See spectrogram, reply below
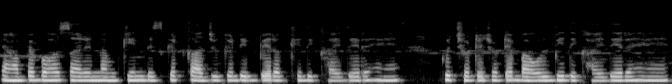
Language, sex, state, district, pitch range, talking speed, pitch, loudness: Hindi, female, Uttar Pradesh, Lalitpur, 185-190 Hz, 205 wpm, 190 Hz, -16 LUFS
